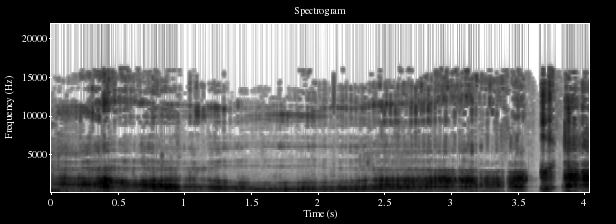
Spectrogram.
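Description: stomach growling

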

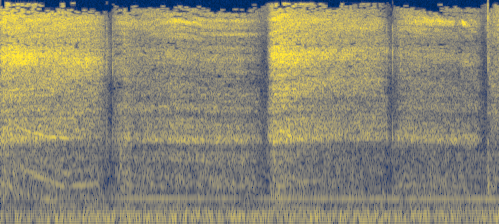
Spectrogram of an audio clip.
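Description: slow deep breathing demonstration

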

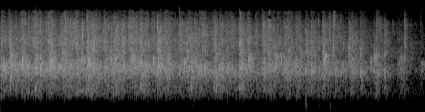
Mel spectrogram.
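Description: audience applauding

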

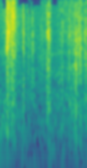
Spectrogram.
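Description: gift wrapping paper crinkling

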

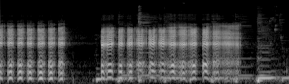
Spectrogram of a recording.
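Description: sheep bleating

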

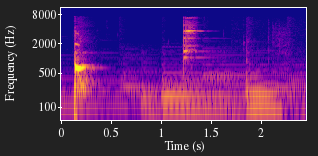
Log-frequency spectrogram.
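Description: wine glasses clinking

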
